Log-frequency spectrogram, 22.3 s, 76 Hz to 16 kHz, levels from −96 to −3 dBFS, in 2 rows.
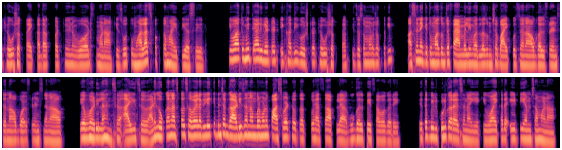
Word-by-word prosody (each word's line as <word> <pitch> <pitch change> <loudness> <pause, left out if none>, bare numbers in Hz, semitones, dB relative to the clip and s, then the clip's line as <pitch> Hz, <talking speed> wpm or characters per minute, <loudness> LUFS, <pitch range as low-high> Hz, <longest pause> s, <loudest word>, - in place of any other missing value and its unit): ठेऊ 150 0 -3
शकता. 150 -3 -4
एखादा 135 +1 -2 0.2
कठीण 150 +2 -6
वर्ड्स 145 +1 -2
म्हणा, 135 -3 -2
की 145 - -7
जो 155 +4 -5
तुम्हालाच 160 +4 +3
फक्त 170 -2 -9
माहिती 140 -3 -2
असेल, 130 -1 -4 0.5
किंवा 225 +2 +6
तुम्ही 230 +1 +2
त्या 220 0 +4
रिलेटेड 195 -1 0
एखादी 180 0 -4
गोष्ट 170 -1 -4
ठेवू 165 0 -4
शकता. 140 -3 -8 0.2
जसं 155 +1 -6
म्हणू 165 0 -3
शकतो, 165 +1 -9
की 210 - -5 0.4
असं 195 +5 0
नाही 190 -2 +5
की - - +1
तुम्हाला 165 -1 +1
तुमच्या 170 +1 0
फॅमिलीमधलं, 150 -1 +4
तुमच्या 150 +1 -4
बायकोचं 145 +1 +1
नाव, 140 -1 +3
गर्लफ्रेंडचं 140 0 -2
नाव, 135 0 -1
बॉयफ्रेंडचं 140 0 -6
नाव, 130 -1 0 0.4
किंवा 165 0 +3
वडिलांचं, 165 -1 +1
आईचं. 145 0 +2
आणि 155 +8 +1
लोकांना 190 +3 +4
आजकाल 210 +3 0
सवय 200 -1 +5
लागली 200 +1 +4
की 215 - -8
त्यांच्या 220 0 0
गाडीचा 190 +2 +7
नंबर 200 -1 +2
म्हणून 200 0 +2
पासवर्ड 175 +1 +4
ठेवतात. 155 -4 -3
तो 160 - -3
ह्याचा 150 0 0
आपल्या 145 -1 0
Google 155 0 -2
Payचा 145 -2 -3
वगैरे, 135 -2 -4 0.4
ते - - -3
तर - - +3
बिलकुल 175 0 0
करायचं 160 -4 +1
नाहीये, 135 -2 -3
किंवा 145 +1 0
एखाद्या 155 +2 -2
ए-टी-एमचा 150 -1 -2
म्हणा. 135 -4 -2
155 Hz, 180 wpm, -26 LUFS, 140-175 Hz, 0.5 s, गाडीचा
